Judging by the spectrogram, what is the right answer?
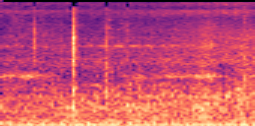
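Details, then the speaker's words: Chevy SSR bought as having internal engine noise, after fresh power steering fluid: smooth idle with a steady thin whine from the power steering pump, worse with a little throttle; fluid low at the add mark when running, air in the system suspected. "it sounds good but it definitely is whining"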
